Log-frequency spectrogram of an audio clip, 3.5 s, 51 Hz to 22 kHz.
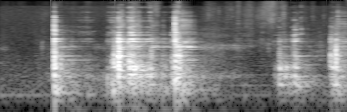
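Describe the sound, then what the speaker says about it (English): Metal brake rotor fitted onto the wheel hub of a 2002-2005 Ford Explorer, giving several sharp clanks and clinks spaced across a few seconds, close and fairly loud, with no talk. "let's go ahead and put the rotor on"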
